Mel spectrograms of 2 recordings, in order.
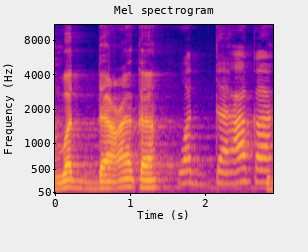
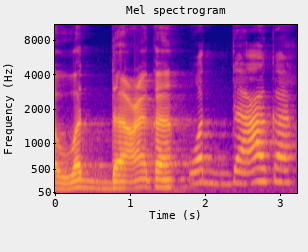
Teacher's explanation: ودعک دال مشدد ہے اور حرف قلقلہ میں سے ہے، جماؤ کے ساتھ اس میں قلقلہ ہوگا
